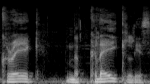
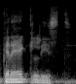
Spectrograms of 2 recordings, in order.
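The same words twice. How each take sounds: First: Craig has a long ay vowel. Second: Craig has a short e vowel. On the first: The speaker calls it wrong. "No Craigslist" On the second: The speaker calls it right. "se dice Craigslist. Craig. Como si fuera Greg, pero con C"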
